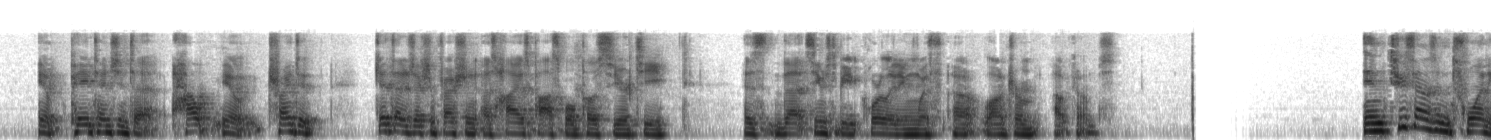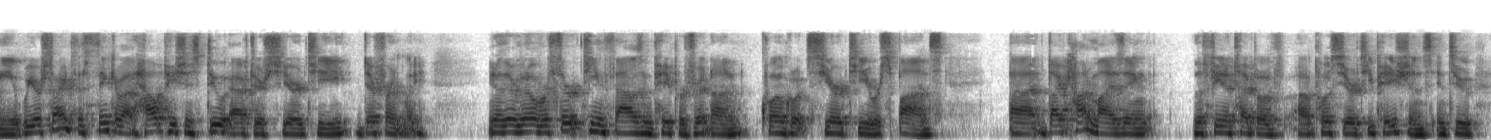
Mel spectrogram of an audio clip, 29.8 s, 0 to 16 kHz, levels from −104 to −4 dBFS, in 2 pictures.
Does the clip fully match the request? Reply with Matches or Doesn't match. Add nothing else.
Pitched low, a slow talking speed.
Matches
